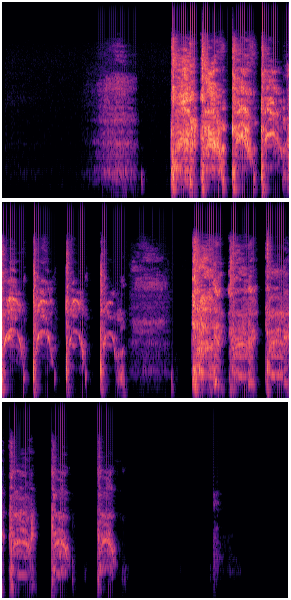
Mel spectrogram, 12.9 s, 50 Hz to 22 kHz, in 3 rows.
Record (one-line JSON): {"cough_length": "12.9 s", "cough_amplitude": 32768, "cough_signal_mean_std_ratio": 0.43, "survey_phase": "beta (2021-08-13 to 2022-03-07)", "age": "65+", "gender": "Male", "wearing_mask": "No", "symptom_cough_any": true, "symptom_new_continuous_cough": true, "symptom_runny_or_blocked_nose": true, "symptom_shortness_of_breath": true, "symptom_sore_throat": true, "symptom_abdominal_pain": true, "symptom_fatigue": true, "symptom_headache": true, "symptom_change_to_sense_of_smell_or_taste": true, "symptom_loss_of_taste": true, "symptom_onset": "3 days", "smoker_status": "Ex-smoker", "respiratory_condition_asthma": false, "respiratory_condition_other": true, "recruitment_source": "Test and Trace", "submission_delay": "2 days", "covid_test_result": "Positive", "covid_test_method": "ePCR"}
